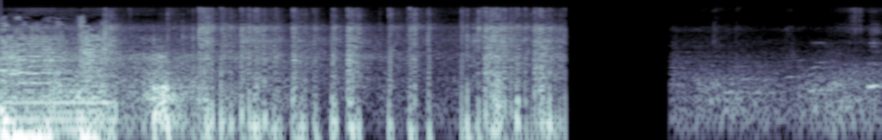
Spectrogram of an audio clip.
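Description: Background music with a heavy beat stops about half a second in. A ground fountain firework then sprays with a dense, uneven crackle for about two seconds. The sound then drops out to silence for a moment and comes back quieter.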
